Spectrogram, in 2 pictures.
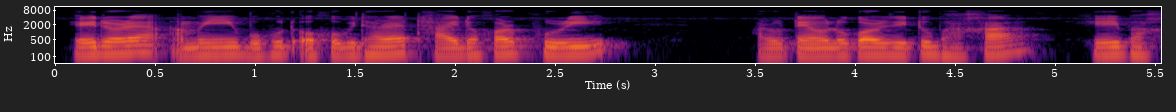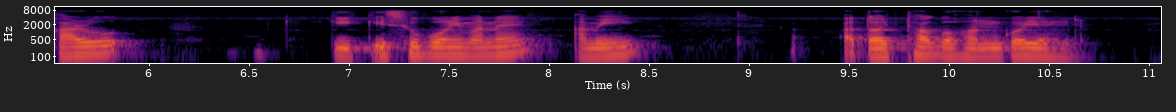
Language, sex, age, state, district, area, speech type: Assamese, male, 18-30, Assam, Sivasagar, rural, spontaneous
